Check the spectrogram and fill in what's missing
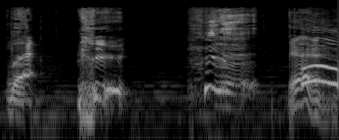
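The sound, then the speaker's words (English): A creature, the Phoenix Taco, hacks and retches in four strained, gurgling bursts separated by short pauses, coughing up a hairball. The throaty, voiced sounds are fairly loud, probably performed by a voice. “Can't you see the poor things coughing up a hairball?”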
